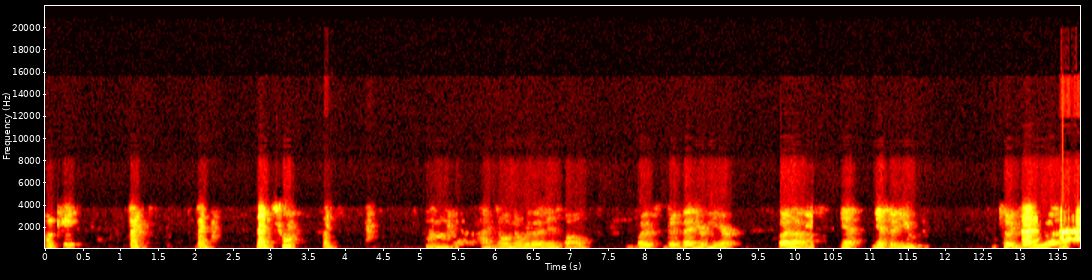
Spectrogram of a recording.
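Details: French woman with aphasia after an ischemic stroke at age 22 in July 2011; mute for 10 days, then a year of rehabilitation, still recovering speech; speaking English, a second language; post-stroke aphasia.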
